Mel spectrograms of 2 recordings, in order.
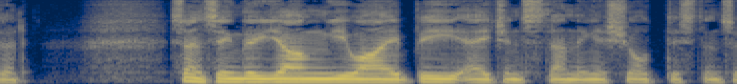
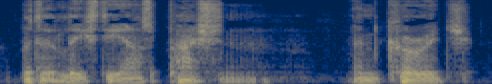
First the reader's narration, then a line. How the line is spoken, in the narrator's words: Jason mumbled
